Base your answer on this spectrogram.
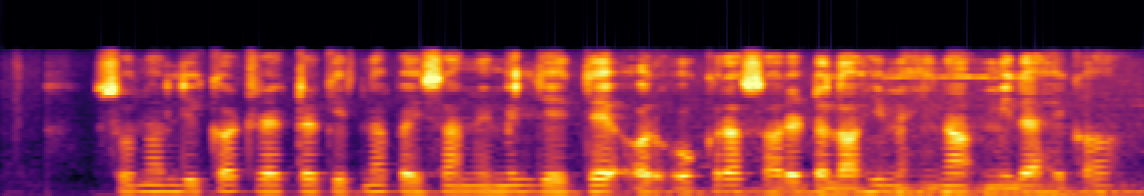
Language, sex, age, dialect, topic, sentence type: Magahi, male, 51-55, Central/Standard, agriculture, question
